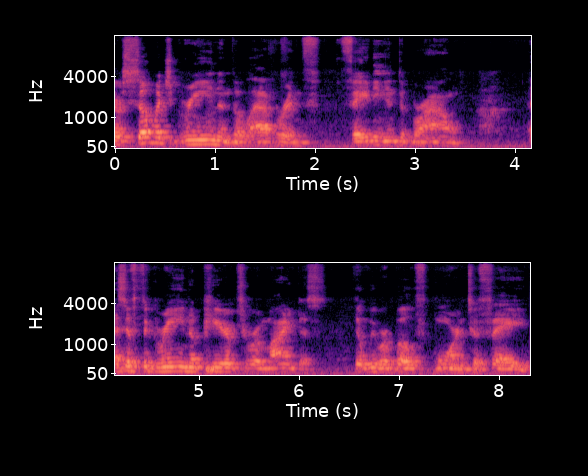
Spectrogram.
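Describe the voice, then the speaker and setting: A man speaks at a moderate pace with a medium pitch and ordinary pitch variation. Audible room echo surrounds his voice. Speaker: poet. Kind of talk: casual remarks to audience; poetry reading. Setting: live reading with audience. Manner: loud.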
